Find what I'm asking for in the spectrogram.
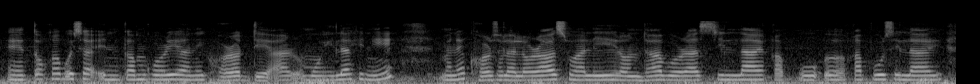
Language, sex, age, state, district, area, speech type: Assamese, female, 30-45, Assam, Nalbari, rural, spontaneous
